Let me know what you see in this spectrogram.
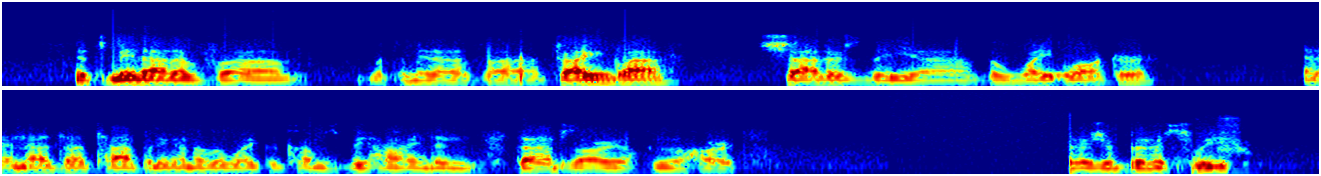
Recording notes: FAN CALL-IN SHOW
